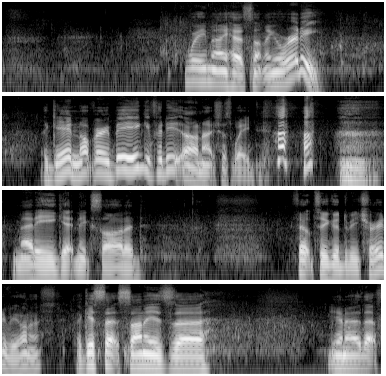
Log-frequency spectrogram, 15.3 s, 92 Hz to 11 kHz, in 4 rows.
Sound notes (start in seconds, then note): 7.2 chuckle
